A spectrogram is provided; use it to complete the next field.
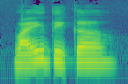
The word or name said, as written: Vaidika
